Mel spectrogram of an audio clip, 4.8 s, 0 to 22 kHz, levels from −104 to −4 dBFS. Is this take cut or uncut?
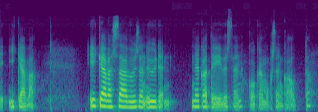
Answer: uncut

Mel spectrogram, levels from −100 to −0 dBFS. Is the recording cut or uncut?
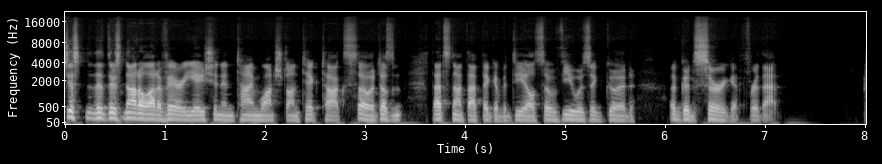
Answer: uncut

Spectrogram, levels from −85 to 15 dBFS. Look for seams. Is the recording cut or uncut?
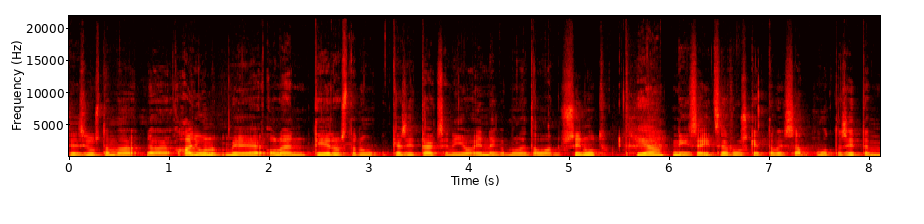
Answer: uncut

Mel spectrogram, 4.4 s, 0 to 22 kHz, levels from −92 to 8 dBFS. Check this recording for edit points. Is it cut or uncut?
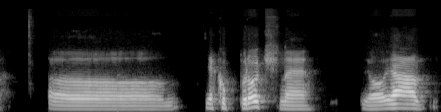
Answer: uncut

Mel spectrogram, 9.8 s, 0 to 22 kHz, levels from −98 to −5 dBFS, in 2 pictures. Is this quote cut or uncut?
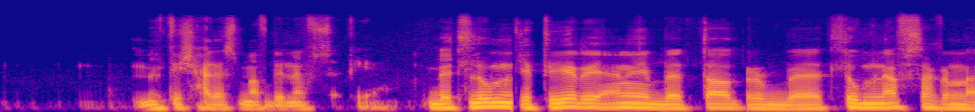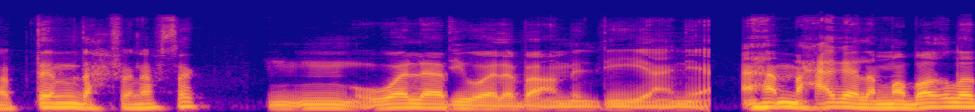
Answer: cut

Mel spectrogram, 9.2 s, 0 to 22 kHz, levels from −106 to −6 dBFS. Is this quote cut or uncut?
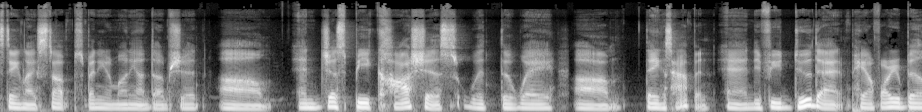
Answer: cut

